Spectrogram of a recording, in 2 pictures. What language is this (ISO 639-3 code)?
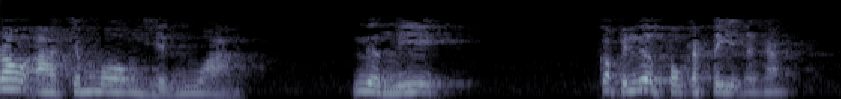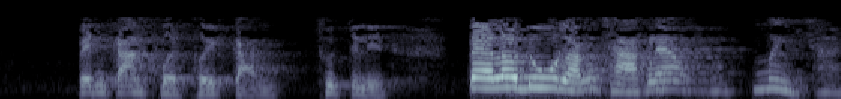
tha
